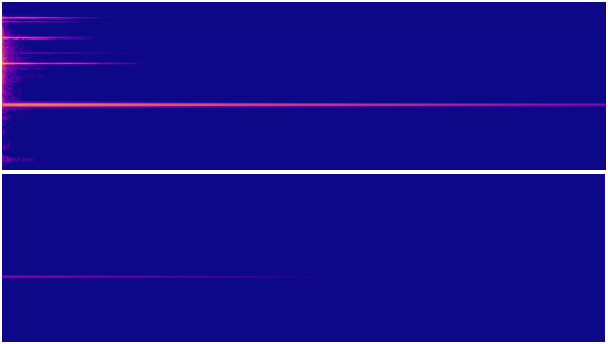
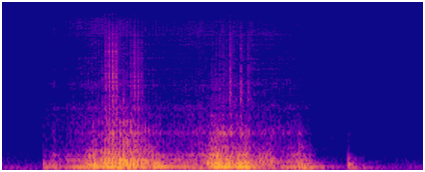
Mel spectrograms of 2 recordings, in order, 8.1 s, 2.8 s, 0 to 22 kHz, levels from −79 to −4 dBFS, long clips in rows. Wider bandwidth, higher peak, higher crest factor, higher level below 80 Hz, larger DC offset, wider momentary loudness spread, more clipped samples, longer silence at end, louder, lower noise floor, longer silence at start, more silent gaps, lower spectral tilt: first, 19 kHz vs 14 kHz; about the same, -6 dBFS vs -8 dBFS; first, 32 dB vs 16 dB; second, under -90 dBFS vs -34 dBFS; neither; first, 25 LU vs 21 LU; neither; first, 4.6 s vs 0.45 s; second, -31 LUFS vs -25 LUFS; first, under -90 dBFS vs -45 dBFS; second, 0 s vs 0.25 s; neither; second, 7 dB/octave vs -8 dB/octave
